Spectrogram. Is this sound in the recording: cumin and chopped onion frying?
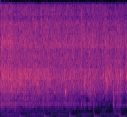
yes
